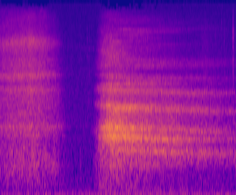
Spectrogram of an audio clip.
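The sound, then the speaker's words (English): A deep breath drawn during a guided pause: a soft inhale, a brief hush, then a fuller, louder breathy exhale that slowly fades, heard alone. “if you just would open your hands with me, close your eyes, take a deep breath.”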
